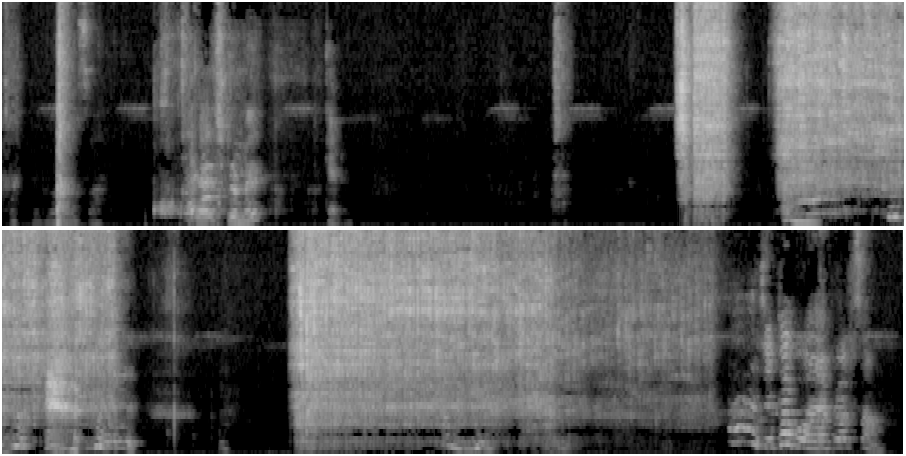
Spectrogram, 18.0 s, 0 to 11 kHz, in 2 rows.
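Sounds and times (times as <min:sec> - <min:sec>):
aerosol can spraying: 0:06.8 - 0:10.1.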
